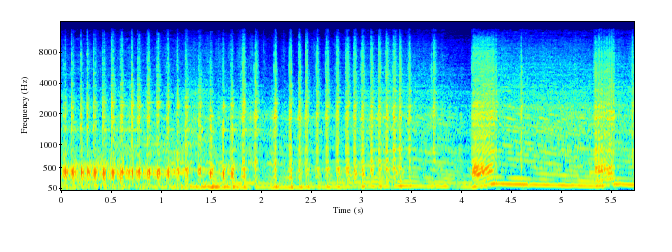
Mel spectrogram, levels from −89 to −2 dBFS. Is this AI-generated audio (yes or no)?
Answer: yes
